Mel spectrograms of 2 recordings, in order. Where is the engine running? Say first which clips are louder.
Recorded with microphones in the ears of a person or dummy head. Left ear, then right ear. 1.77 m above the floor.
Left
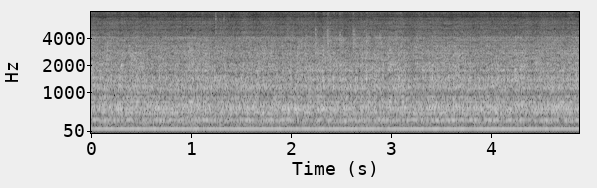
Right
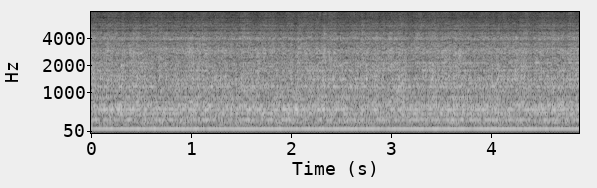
Left 1 dB; 20° left (ahead or behind), 2.5 m.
